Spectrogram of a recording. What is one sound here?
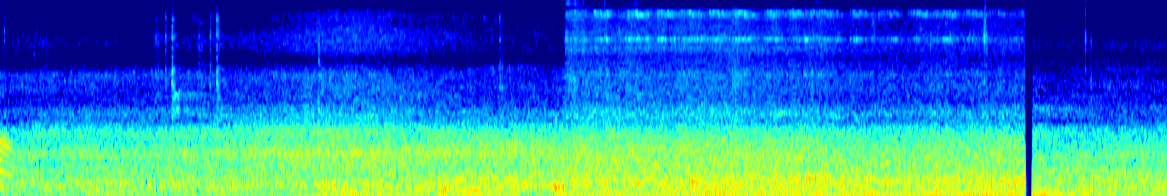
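A car engine rumbles low while driving slowly through traffic.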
